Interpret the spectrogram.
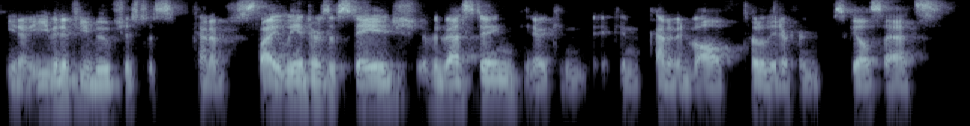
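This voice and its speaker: A man's voice: low-pitched, level tone, fast talker, a bit bright, rough recording. A young man speaking as a podcast guest in casual interview talk, hesitant, with many fillers and restarts. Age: young adult. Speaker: podcast guest, venture investor.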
